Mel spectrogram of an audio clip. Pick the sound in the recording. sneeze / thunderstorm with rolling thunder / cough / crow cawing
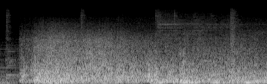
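thunderstorm with rolling thunder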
